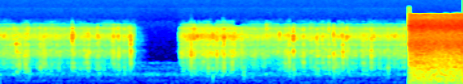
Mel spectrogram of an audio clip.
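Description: Faint crackling hiss of floodwater, dropping out briefly about two seconds in; near the end a loud, steady rush of fast-flowing floodwater starts abruptly.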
